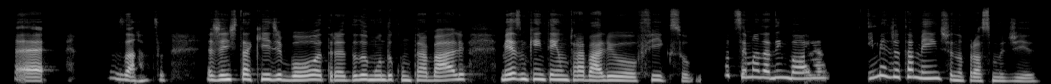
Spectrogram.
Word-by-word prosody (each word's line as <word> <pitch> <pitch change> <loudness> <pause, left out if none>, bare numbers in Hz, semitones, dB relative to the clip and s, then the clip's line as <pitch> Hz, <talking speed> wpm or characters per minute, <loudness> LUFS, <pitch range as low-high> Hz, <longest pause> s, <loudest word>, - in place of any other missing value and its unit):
É, 170 -1 +2 0.6
exato. 205 - -3 0.4
A 210 - 0
gente 215 +2 +5
está 235 +1 +1
aqui 235 +1 +1
de 225 - +2
boa, 195 +3 +3
tra 195 -1 -1
todo 210 +3 +2
mundo 210 0 +2
com 200 -1 -2
trabalho, 195 +3 +1 0.4
mesmo 245 +2 +4
quem 235 +1 +1
tem 225 0 +2
um 215 - +3
trabalho 190 -3 +2
fixo 175 -5 -6 0.3
pode 425 0 -10
ser - - -3
mandado 320 -3 0
embora 285 -3 +1 0.6
imediatamente 320 - -1
no 185 - -1
próximo 170 -1 -4
dia. 155 -2 -8
210 Hz, 155 wpm, -23 LUFS, 190-245 Hz, 0.6 s, gente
